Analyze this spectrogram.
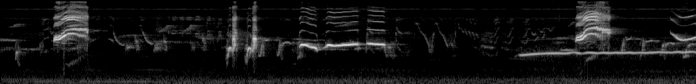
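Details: Kacer, or Oriental magpie-robin, singing full 'isian' song meant to provoke other birds: a sharp harsh burst, scattered quiet twitters, a short steady whistle, then a long low flat whistle under another loud burst.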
